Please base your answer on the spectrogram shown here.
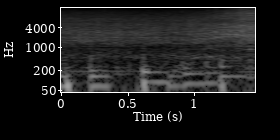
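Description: Vegetables sizzle and brown in a pot for a pot roast, a steady close frying hiss with soft periodic stirring knocks underneath and no talking.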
